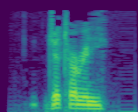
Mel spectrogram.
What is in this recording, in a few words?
"jittery", english; adjectives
